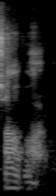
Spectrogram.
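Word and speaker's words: Samhain: Sam Hain of I can't think of any other synonyms for Halloween, but I am unsure on the correct pronunciation, but I believe it's Savan.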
